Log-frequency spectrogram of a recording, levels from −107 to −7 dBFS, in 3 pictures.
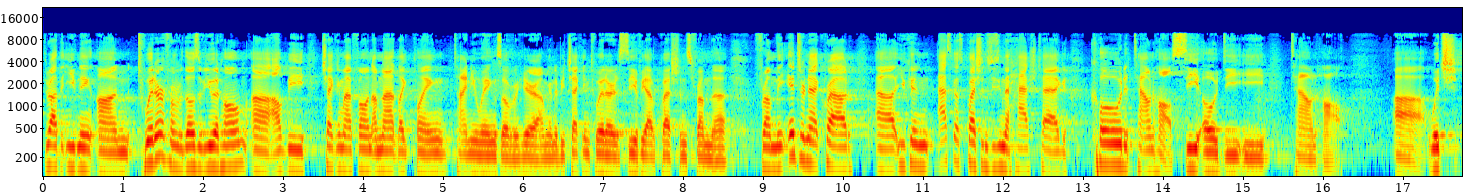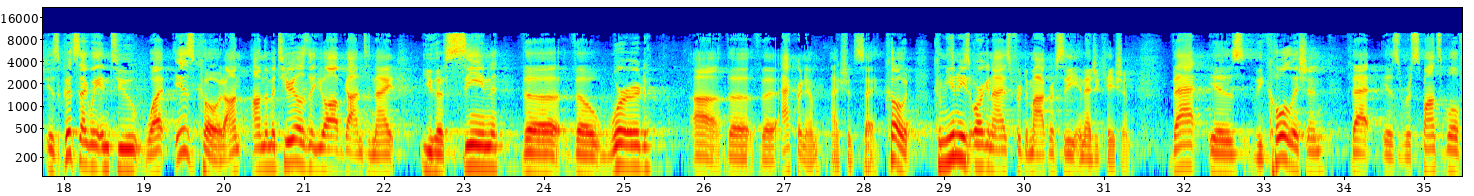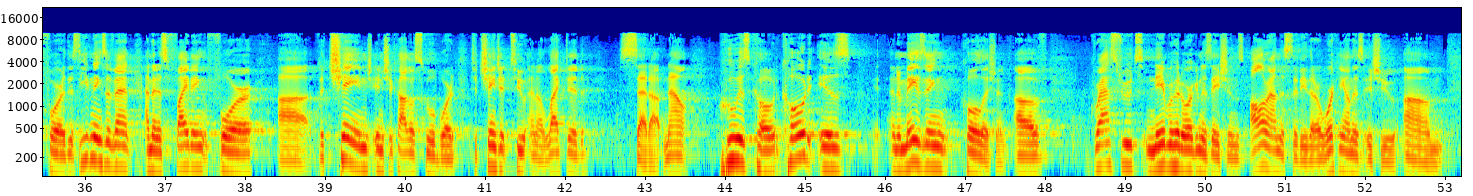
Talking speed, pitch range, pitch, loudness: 170 wpm, 105-145 Hz, 125 Hz, -25 LUFS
